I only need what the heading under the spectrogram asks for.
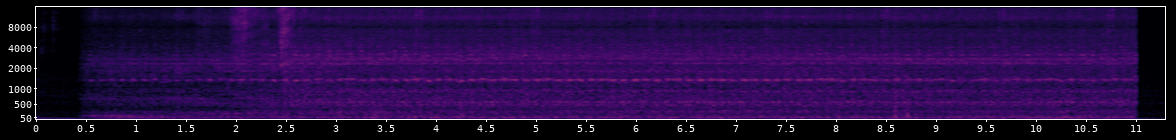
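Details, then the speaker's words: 2021 Chevy Silverado 1500 Trail Boss LT, 5.3L with 10-speed transmission, noise starting around 1,300 miles, at idle from the lower half of the motor: thin steady high whine or chirp like a failing belt; transmission pump drive gear whine. "if you listen closely not the exhaust you could hear like a whining noise almost like if it's a belt going bad or uh something like that it's it's a real distinct like chirp"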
